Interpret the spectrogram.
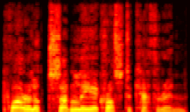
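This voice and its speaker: A man's voice: a little high, wildly swooping pitch, fairly quick, sharp tone, dry recording, recorded from a distance. A man reading scripted literary narration as an audiobook narrator.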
